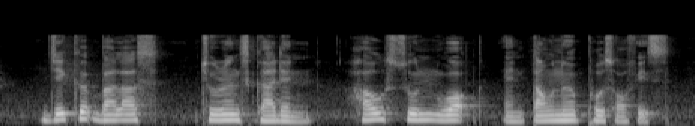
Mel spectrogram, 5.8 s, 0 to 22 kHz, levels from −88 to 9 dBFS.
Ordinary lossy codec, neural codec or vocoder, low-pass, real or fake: none; none; none; real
